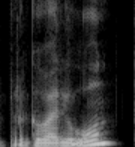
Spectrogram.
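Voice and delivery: ordinary delivery

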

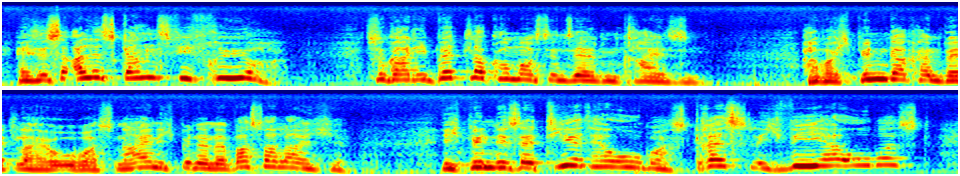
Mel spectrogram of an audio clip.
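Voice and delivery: very high, shrill-edged taunting; very high, manic, taunting jeer; hysterical mockery. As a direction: needle the colonel with manic glee. Mocking the colonel hysterically.

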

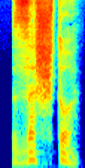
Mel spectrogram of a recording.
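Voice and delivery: low, hushed question; unexpectedly quiet. A narrator's reading. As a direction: ask it softly, voice dropped. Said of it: "спросил он неожиданно тихо". (неожиданно тихо, низким голосом)

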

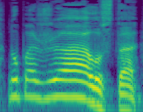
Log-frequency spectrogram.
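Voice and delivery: high, drawn-out coaxing please; pleading. A narrator's reading. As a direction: stretch it out as a plea. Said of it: "умоляюще заговорила Катринка". (жалобно, умоляюще)

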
